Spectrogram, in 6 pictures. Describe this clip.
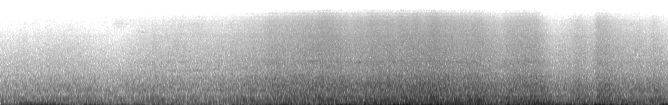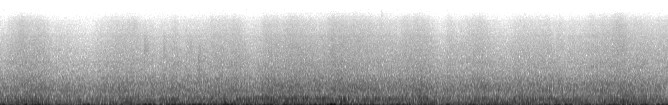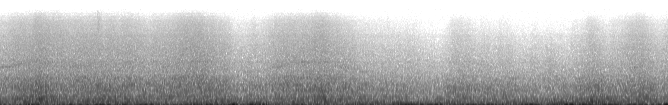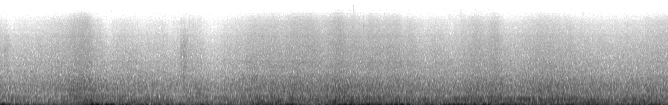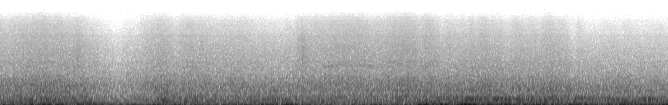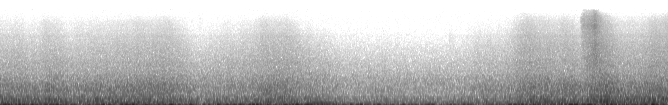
Wind blowing gusting through french castle tower
High winds blowing through a turret at the top of a castle.
Recorded from the top turret of the Citadel at Sisteron France
air, Astbury, blow, blowing, blowing-wind, breeze, castle-turret-wind, draft, France, gale, gust, gusts, howling, mistral, nature, storm, strong, trees, wafting, weather, wind, windy, zephyr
